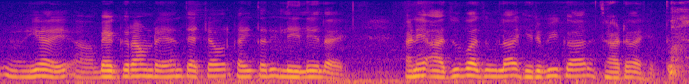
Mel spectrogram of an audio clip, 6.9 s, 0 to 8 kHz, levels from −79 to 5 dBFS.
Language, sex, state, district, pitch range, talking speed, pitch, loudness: Marathi, female, Goa, North and South Goa, 165-190 Hz, 150 wpm, 175 Hz, -16 LUFS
